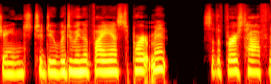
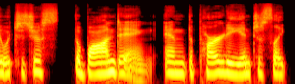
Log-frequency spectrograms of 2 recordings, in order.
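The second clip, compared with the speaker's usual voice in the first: plain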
